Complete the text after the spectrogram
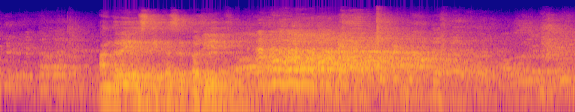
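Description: Men laugh nearby.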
